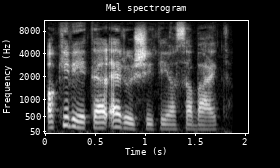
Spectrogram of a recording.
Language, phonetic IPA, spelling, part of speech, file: Hungarian, [ɒ ˈkiveːtɛl ˈɛrøːʃiːti ɒ ˈsɒbaːjt], a kivétel erősíti a szabályt, proverb, Hu-a kivétel erősíti a szabályt.ogg
- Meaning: 1. the exception proves the rule 2. there is an exception to every rule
